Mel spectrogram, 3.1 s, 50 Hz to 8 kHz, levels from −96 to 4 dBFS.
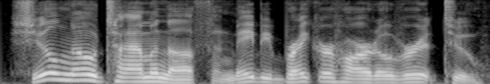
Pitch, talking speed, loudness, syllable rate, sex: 130 Hz, 235 wpm, -17 LUFS, 5.1 syllables/s, male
